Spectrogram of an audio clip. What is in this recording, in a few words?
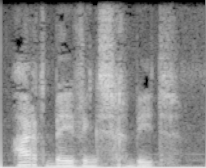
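"aardbevingsgebied", Dutch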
